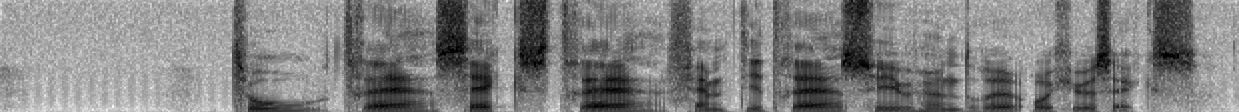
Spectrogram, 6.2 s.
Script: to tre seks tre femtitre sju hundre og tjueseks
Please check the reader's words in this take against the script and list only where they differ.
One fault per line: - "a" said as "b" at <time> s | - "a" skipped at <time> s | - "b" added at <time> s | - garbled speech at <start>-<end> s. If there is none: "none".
none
